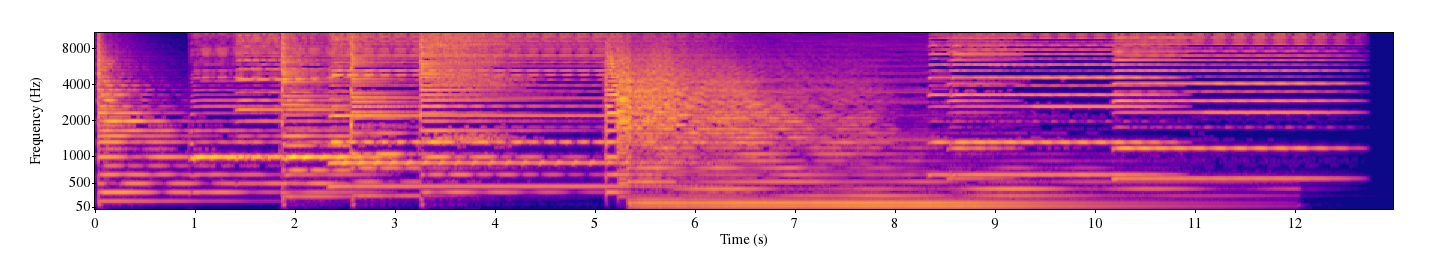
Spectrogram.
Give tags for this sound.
acoustic
clean
cowboy
desert
distorted
distortion
electric
electric-guitar
guitar
harmonica
nylon-guitar
old-west
overdrive
spaghetti
vibraslap
west
western
wild-west

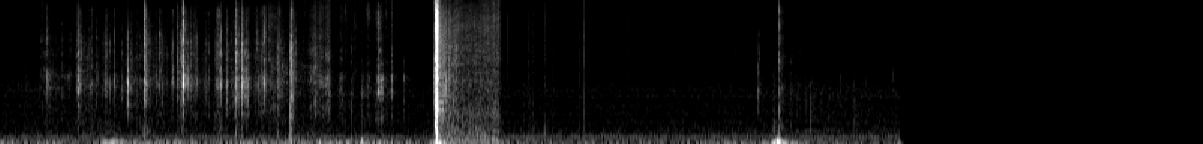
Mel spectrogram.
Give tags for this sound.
a
match

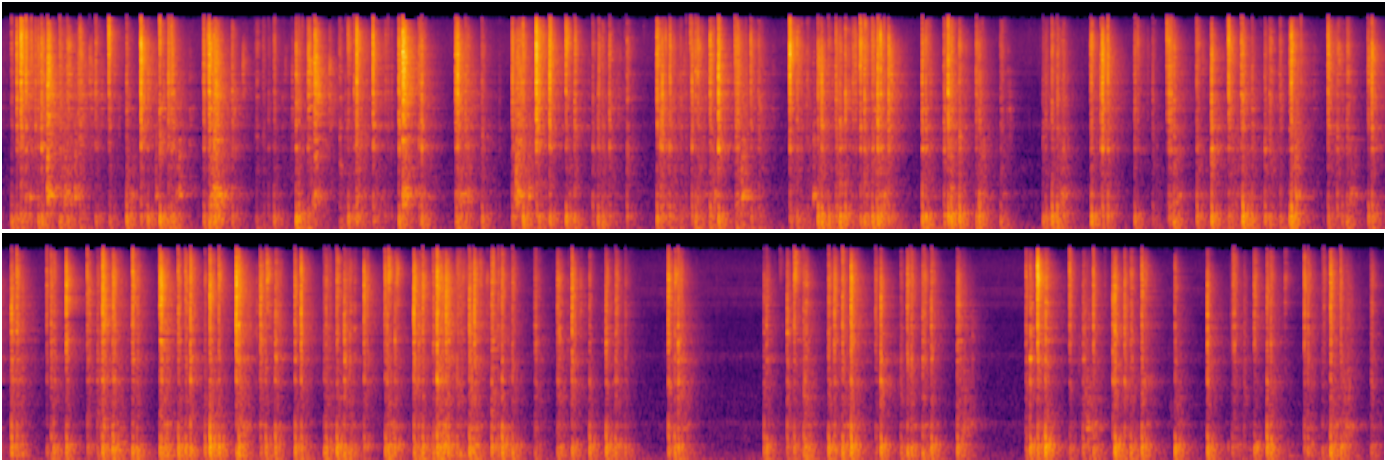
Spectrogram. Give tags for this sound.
pop-corn
kitchen

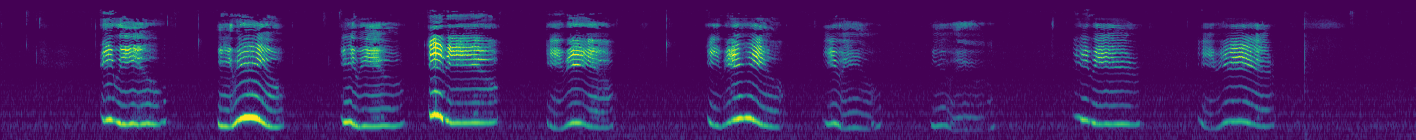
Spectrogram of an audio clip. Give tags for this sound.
animal
cat
cute
feline
high
human
kitten
meow
owo
pitched
sound
uwu

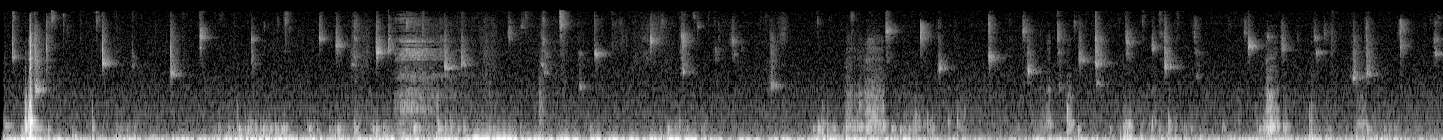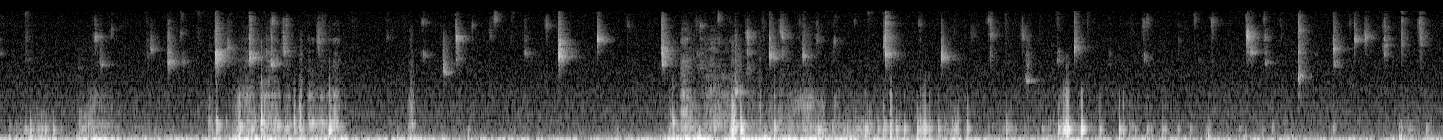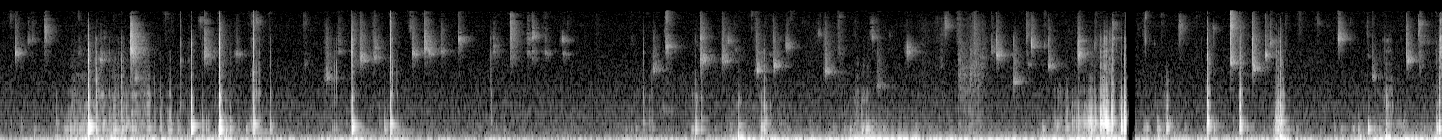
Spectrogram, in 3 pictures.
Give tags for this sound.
trans-dimensional
ambient

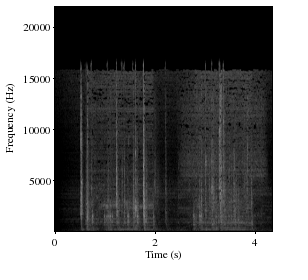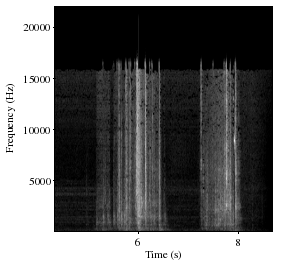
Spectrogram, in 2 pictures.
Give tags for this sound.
tape
vhs
cassette

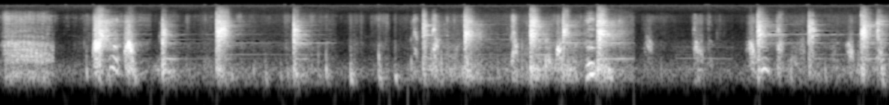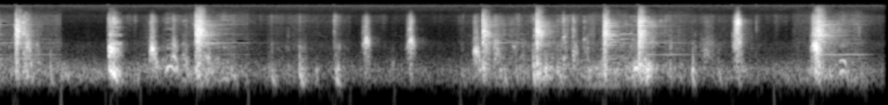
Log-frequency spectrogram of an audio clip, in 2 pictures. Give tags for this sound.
knight
swords
fight

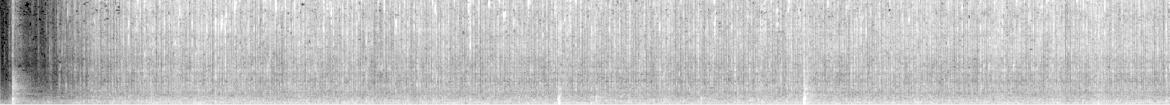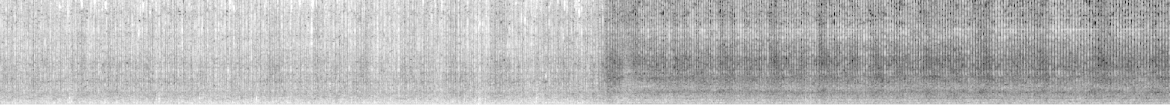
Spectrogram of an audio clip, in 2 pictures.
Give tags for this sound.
bicycle
bike
chain
click
derailleur
gears
pedaling
whirr

